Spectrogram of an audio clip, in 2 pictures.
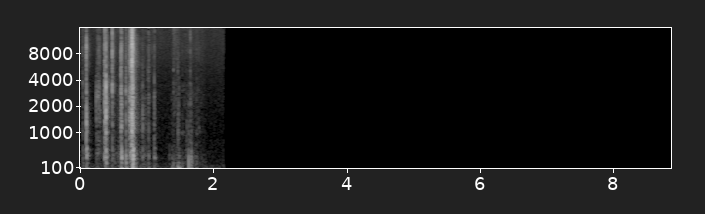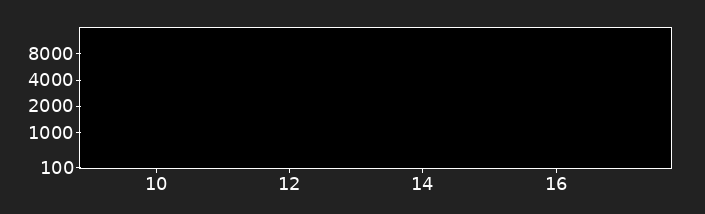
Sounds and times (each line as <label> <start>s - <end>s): Closing the box 0.0s - 1.8s
Opening a new box 0.0s - 1.8s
